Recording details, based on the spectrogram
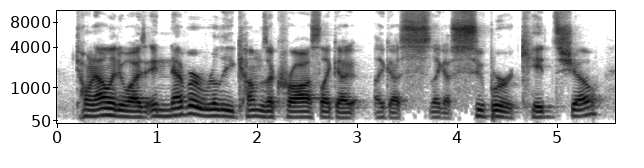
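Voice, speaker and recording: Speaking at a moderate pace with hardly any pauses, the man has a fairly high pitch. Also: fairly even intonation. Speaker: podcast co-host. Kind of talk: casual chat.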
